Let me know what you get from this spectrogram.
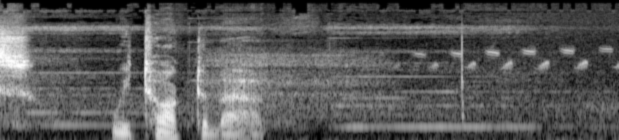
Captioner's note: sighs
